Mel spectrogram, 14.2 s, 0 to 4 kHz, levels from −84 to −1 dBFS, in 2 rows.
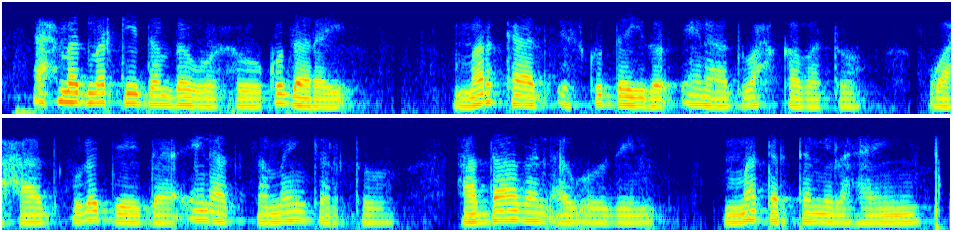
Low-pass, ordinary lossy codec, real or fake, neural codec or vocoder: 3.6 kHz; Opus, 16 kbps; fake; vocoder, 24 kHz, 100 mel bands, Vocos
